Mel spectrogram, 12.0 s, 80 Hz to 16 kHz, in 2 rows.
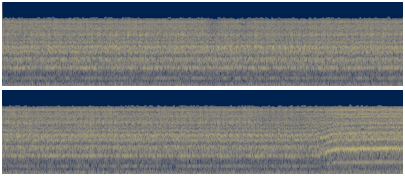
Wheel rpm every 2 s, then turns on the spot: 120, 120, 110, 110, 120, 140.
none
